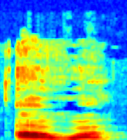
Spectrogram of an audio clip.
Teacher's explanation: a hard g agua that doesn't really exist in most cases in most varieties of spanish you'll hear people say awa with a soft g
